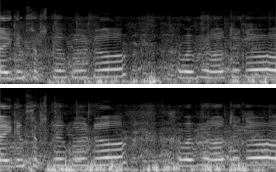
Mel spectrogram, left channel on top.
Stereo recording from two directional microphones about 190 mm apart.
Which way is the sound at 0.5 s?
20° right (ahead or behind).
